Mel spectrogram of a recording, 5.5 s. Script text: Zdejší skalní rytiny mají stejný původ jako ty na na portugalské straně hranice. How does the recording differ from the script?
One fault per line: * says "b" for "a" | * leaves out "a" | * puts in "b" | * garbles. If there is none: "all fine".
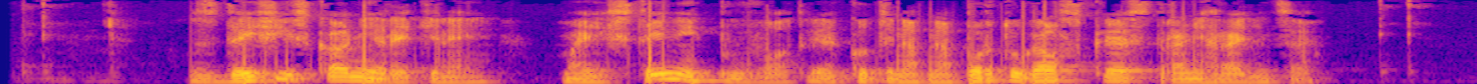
all fine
